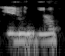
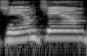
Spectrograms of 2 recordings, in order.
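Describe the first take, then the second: First: The name begins with a Y sound. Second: The name begins with a J sound. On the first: This is how the name looks from its spelling. "my vision say Yam Yam" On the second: This is how the name is said where he comes from. "They pronounce the Y's like a J"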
